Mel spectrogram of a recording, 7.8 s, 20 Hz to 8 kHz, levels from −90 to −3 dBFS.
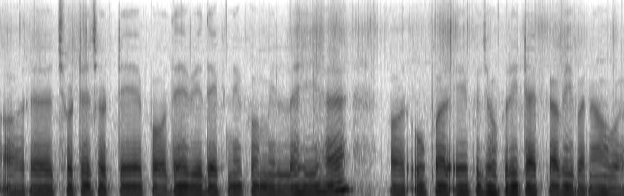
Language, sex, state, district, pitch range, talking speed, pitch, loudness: Hindi, male, Haryana, Jhajjar, 90-95 Hz, 145 wpm, 95 Hz, -17 LUFS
